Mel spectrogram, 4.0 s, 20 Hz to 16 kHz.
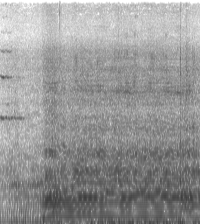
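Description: A 125cc single-cylinder mini bike engine, quiet for the first second, then revved hard to high rpm as the front wheel comes up in a wheelie. It holds the high revs with small rises and dips for about three seconds, and the revs fall away near the end as the throttle closes.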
